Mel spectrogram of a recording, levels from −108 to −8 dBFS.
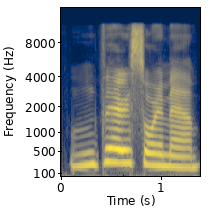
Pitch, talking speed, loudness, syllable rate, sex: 225 Hz, 130 wpm, -15 LUFS, 5.0 syllables/s, female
